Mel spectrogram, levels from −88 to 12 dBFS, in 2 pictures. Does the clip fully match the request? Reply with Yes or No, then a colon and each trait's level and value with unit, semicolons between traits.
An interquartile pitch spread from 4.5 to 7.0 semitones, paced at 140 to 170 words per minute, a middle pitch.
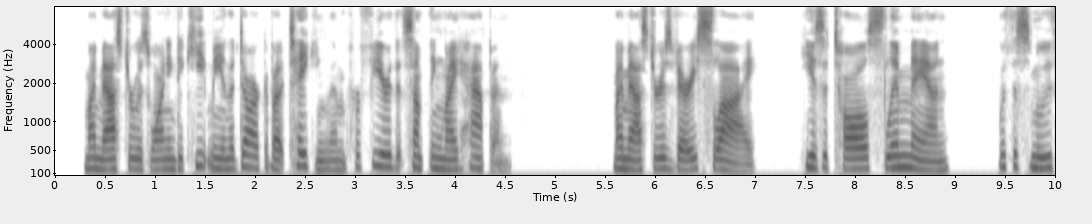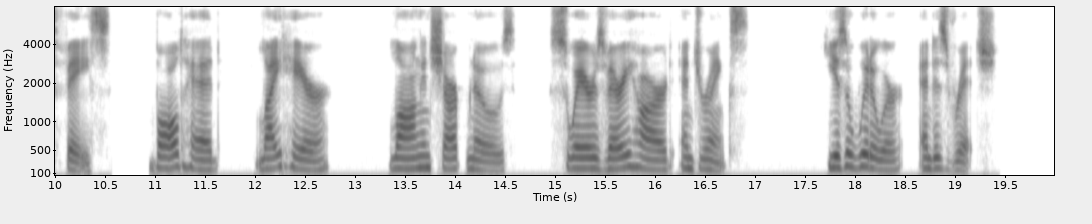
No: average, 2.8 semitones; average, 160 wpm; medium, 180 Hz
